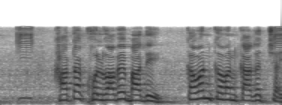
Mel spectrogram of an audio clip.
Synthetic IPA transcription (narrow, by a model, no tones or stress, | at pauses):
kʰaːt̪akʰoːlʋaːʋebaːd̪ekəʋənkəʋənkaːɡət̪̚t͡ʃaːɦi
